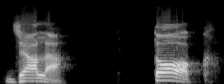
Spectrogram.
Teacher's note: শব্দের শুরুতে যদি ব ফলা থাকে তাহলে এই ব ফলার উচ্চারণ হয় না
